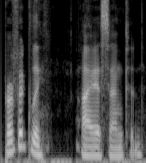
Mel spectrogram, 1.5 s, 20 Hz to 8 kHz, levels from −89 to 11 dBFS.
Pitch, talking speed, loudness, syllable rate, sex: 135 Hz, 125 wpm, -19 LUFS, 7.2 syllables/s, male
